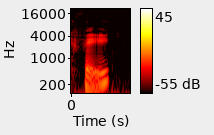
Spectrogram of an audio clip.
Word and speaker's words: Phi: Yes, my name is spelt P-H-I and you say it like Fee.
